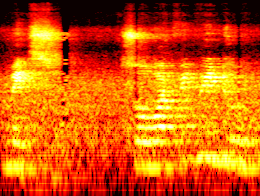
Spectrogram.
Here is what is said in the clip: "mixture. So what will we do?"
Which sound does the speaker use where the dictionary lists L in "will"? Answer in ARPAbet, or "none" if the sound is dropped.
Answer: N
